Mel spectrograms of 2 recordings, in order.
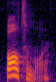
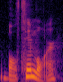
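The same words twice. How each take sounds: First: The stress is on the first syllable. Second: The stress is on a later syllable. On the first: The speaker calls it right. "We say Baltimore. We, we really stress the first syllable" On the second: The speaker calls it wrong. "we don't say Baltimore"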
